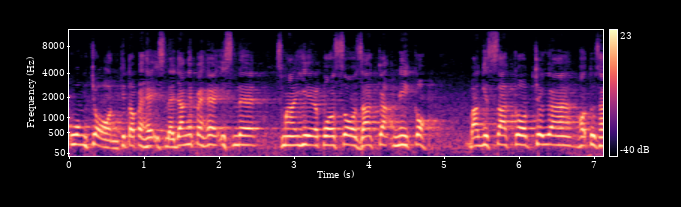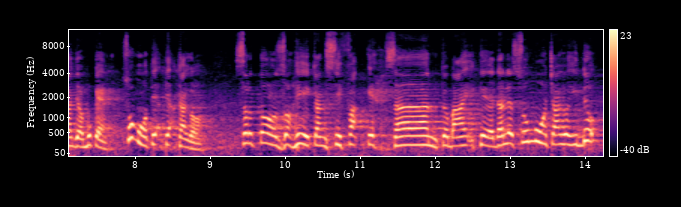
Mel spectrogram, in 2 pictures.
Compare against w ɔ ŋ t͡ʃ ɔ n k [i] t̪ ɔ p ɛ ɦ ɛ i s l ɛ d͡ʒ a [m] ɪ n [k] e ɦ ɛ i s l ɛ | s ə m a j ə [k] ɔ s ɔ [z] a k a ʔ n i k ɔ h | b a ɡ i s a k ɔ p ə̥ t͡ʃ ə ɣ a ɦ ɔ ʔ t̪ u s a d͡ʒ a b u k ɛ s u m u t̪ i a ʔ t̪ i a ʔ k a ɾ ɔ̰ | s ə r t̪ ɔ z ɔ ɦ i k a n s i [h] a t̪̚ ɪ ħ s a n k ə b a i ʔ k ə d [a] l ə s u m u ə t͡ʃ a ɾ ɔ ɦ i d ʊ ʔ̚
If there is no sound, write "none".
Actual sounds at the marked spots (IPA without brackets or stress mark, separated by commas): i, ŋ, p, p, z, f, a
